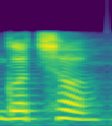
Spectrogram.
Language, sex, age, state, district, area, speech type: Odia, female, 18-30, Odisha, Jajpur, rural, read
